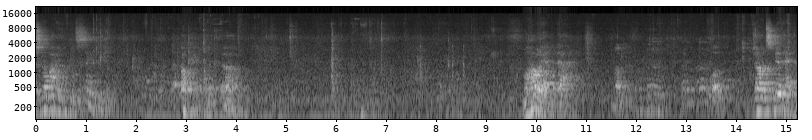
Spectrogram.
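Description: A man speaks with animation into a microphone, heard through loudspeakers in a large room.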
